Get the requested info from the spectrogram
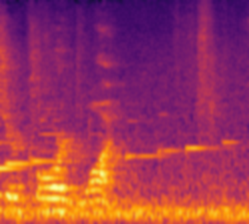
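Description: Electronic keyboard notes played one after another, single steady tones stepping up in pitch across the two seconds, with a voice briefly in the first second.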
